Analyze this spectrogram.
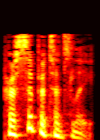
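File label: "precipitantly", British English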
